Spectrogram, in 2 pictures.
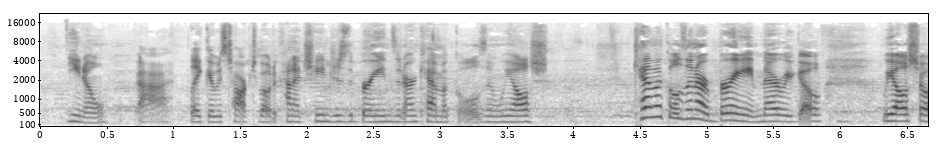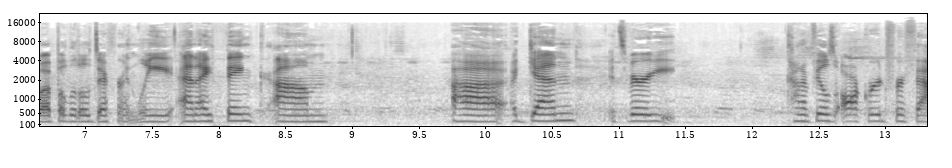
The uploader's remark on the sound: This episode was recorded at the 2023 Canadian Beef Industry Conference in Calgary this August.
